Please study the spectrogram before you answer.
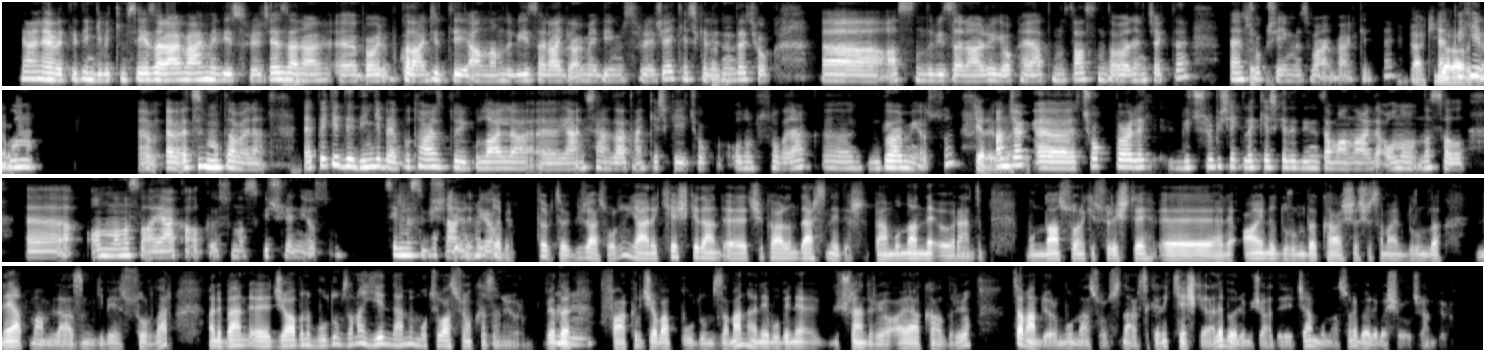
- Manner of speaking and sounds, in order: tapping; in English: "Okay"
- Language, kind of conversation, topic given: Turkish, podcast, Pişmanlık uyandıran anılarla nasıl başa çıkıyorsunuz?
